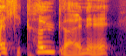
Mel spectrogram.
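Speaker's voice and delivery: put-on British accent, pitched very high. Quoting what people in Britain say, the speaker uses a put-on British accent. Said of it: "a lot of people in Britain are like".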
